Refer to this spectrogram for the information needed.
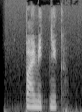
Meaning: monument, memorial, tombstone, statue
- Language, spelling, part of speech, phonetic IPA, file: Russian, памятник, noun, [ˈpamʲɪtʲnʲɪk], Ru-памятник.ogg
